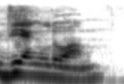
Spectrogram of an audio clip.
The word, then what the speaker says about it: Vienguang: Vienguang.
